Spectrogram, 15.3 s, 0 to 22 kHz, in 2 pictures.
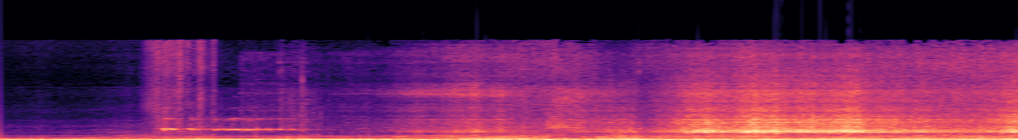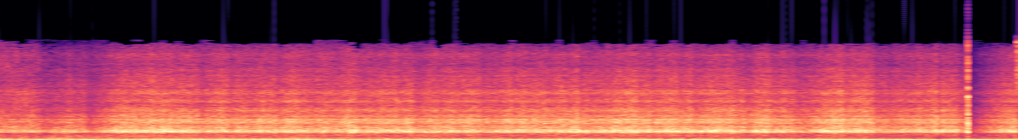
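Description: Mazda RX-7 FD3S's twin-turbo 13B rotary engine accelerating through the gears: its pitch climbs and drops at each shift three times, then settles to a steady cruise about ten seconds in. A rush of wind and road noise builds as the car gathers speed.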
